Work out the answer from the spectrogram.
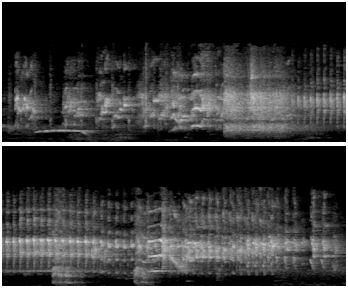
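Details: Lovebird in long-running 'gacor' singing, set in a simulated singing contest meant to train a contest bird's nerve: a dense, continuous, high-pitched chattering and twittering stream with sharp squeaky accents and scratchy bursts, with human voices in the background.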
